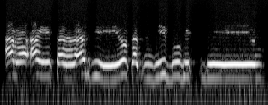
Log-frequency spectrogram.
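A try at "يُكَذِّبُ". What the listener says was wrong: Ya, pengucapan yukadzibu Ibu terdengar yukadzibu, ada sedikit terjeda ya, nah seperti itu. Akan tapi dia langsung ya, tidak ada jeda, yukadzibu, dia tidak ada berhenti, tapi adanya tasydid ya, yukadzibu.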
